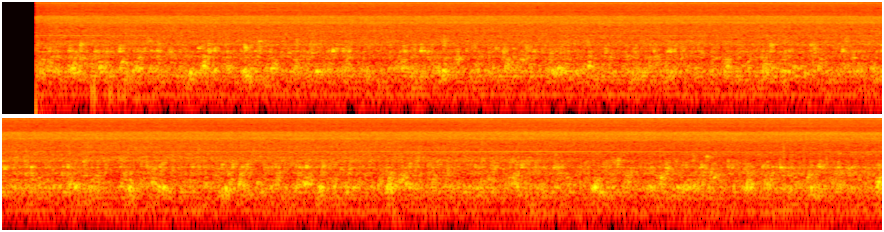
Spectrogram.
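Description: Water bubbling and trickling steadily, as from an aquarium's aeration or filter return, with a faint steady high whine underneath.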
